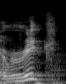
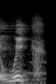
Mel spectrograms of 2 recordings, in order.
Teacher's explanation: You don't have an R sound, you have a W sound.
